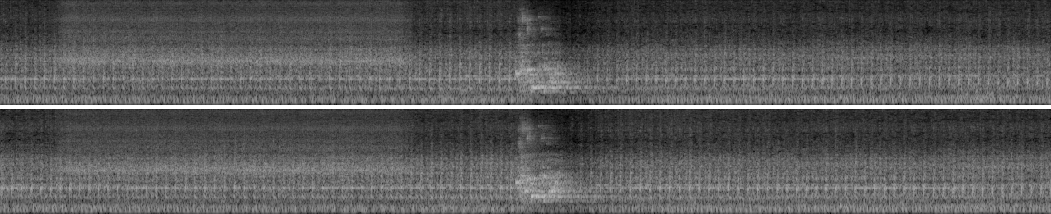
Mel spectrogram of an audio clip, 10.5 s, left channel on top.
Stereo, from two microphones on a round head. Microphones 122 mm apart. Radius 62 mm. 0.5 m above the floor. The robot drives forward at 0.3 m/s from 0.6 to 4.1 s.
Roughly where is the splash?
Centre.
